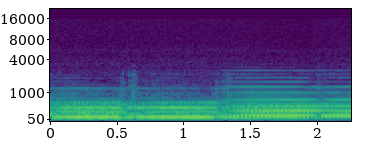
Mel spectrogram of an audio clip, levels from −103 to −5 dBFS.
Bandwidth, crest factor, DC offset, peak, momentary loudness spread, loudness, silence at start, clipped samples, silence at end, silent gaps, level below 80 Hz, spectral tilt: 2.8 kHz; 12 dB; under 0.1%; -18 dBFS; 3 LU; -31 LUFS; 0 s; under 0.1%; 0 s; none; -64 dBFS; -13 dB/octave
